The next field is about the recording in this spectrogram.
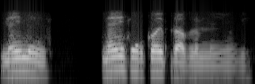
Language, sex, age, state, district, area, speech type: Hindi, male, 30-45, Uttar Pradesh, Pratapgarh, rural, conversation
